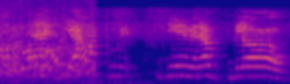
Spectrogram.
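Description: A young girl's voice: brief speech, then two long, drawn-out sing-song syllables in the second half.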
